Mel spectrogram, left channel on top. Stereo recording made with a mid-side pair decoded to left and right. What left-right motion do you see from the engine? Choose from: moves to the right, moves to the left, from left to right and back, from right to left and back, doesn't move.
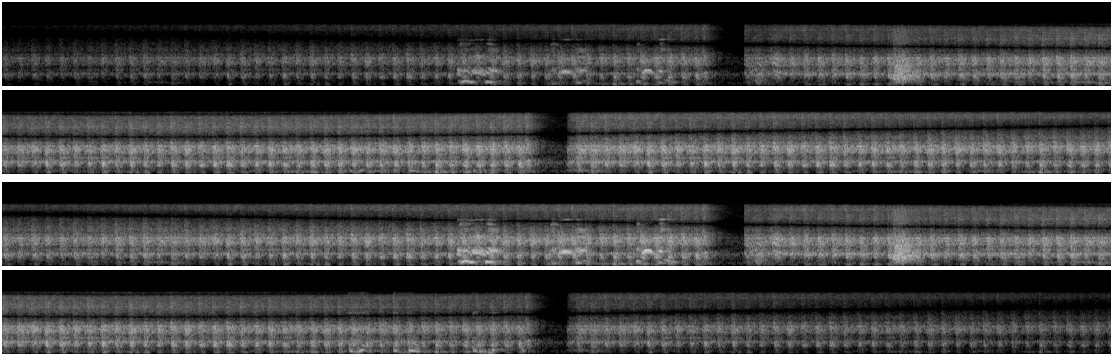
moves to the left.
